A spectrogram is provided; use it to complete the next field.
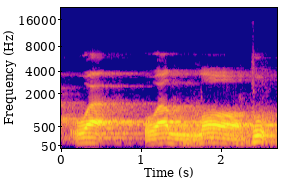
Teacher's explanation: Jadi kalau mengucapkan lafaz Allah jangan pakai o ya, termasuk wa. Waw itu kan fathah pakai wa, jangan sampai wo. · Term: waw fathah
